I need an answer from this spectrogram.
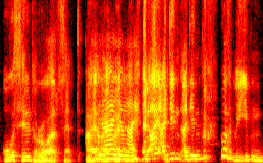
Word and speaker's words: Åshild Roaldset: What an amazing Norwegian name, Åshild Roaldset. I didn't possibly even pronounce it properly, but that was perfect.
